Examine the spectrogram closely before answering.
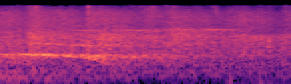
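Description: A church audience applauds for Jesus in a steady, dense wash of clapping that holds at a fairly even level throughout. A faint tonal note briefly rides on top near the start.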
